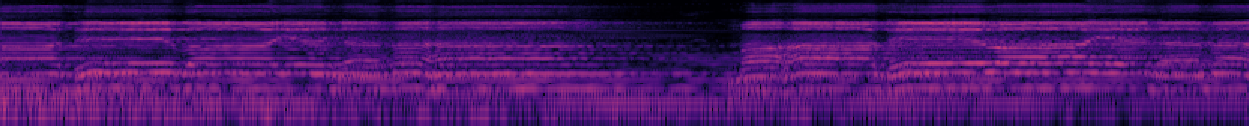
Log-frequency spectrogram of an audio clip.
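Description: Devotional music: a mantra chanted in gliding phrases over a steady low drone, with a new phrase starting about five seconds in.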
